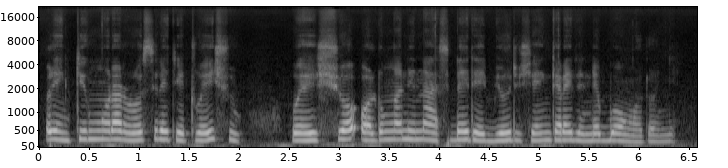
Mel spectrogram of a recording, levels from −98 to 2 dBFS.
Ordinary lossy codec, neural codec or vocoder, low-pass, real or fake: none; codec, 44.1 kHz, 7.8 kbps, DAC; none; fake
